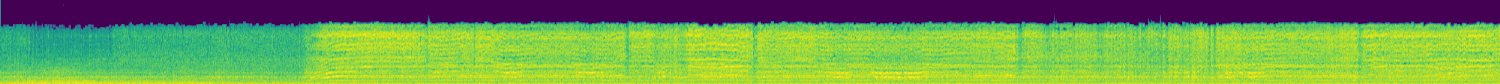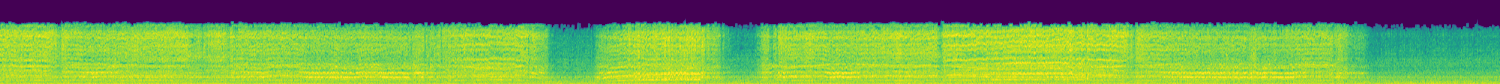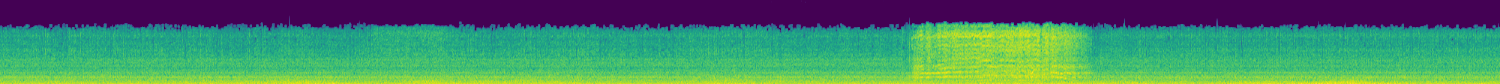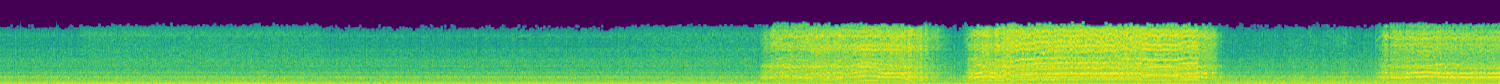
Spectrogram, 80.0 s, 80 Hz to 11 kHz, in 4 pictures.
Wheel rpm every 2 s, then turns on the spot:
0, 20, 140, 160, 160, 160, 160, 160, 160, 160, 160, 160, 160, 100, 100, 140, 160, 160, 140, 10, 0, 0, 0, 0, 0, 0, 110, 10, 0, 0, 0, 0, 0, 0, 10, 130, 100, 150, 20, 120.
26-28 38-40 54-56 76-78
